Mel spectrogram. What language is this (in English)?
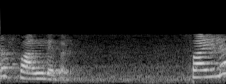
Malayalam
